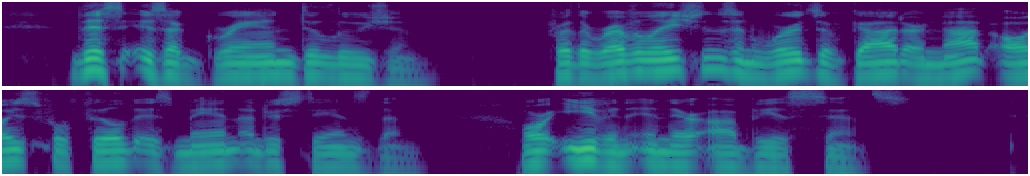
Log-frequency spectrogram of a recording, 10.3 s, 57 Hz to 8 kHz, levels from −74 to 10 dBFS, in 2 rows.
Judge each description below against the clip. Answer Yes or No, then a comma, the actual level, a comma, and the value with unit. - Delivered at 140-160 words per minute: Yes, average, 150 wpm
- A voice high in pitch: No, low, 110 Hz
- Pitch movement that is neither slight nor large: Yes, average, 3.1 semitones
